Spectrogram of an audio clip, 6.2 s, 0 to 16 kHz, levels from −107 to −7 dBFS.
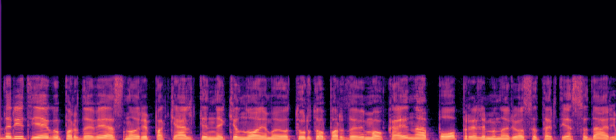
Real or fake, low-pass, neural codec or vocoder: fake; 7.2 kHz; codec, 16 kHz, 16 kbps, FreqCodec, larger model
